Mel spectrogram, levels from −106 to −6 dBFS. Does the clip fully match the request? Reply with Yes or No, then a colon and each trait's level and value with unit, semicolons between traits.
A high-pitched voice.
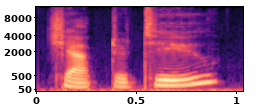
No: medium, 175 Hz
